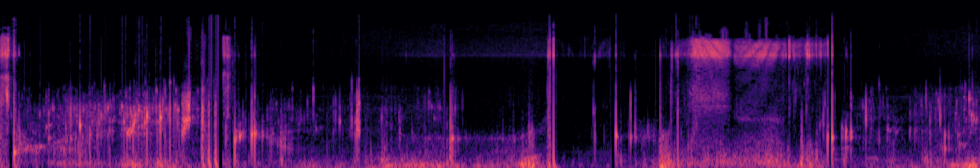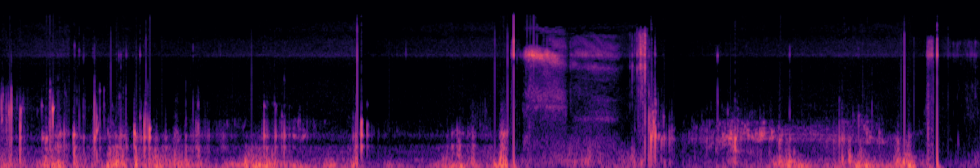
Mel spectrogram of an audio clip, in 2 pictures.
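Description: Muffled underwater sound from a camera held beneath the surface: a low, uneven rumble of moving water, with scattered sharp clicks and knocks and rising bubbles. Twice there is a brief hiss.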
